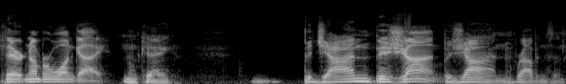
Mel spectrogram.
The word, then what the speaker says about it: Bijan: Bijan Robinson. It's not Bijan. Right. He wanted you to know. Okay. He's like, I know a lot of people say that, but it's Bijan.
